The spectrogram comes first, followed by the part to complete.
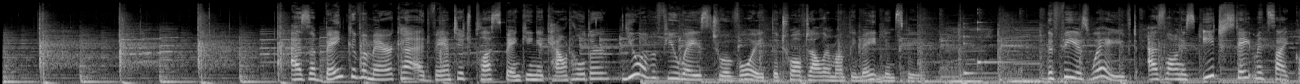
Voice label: Commercial Audio; Bank of America

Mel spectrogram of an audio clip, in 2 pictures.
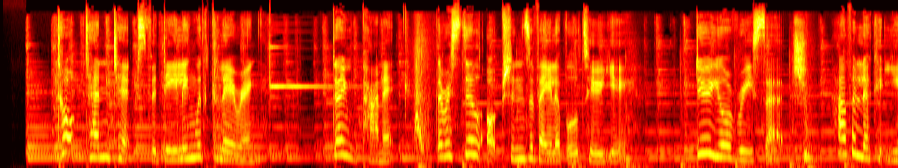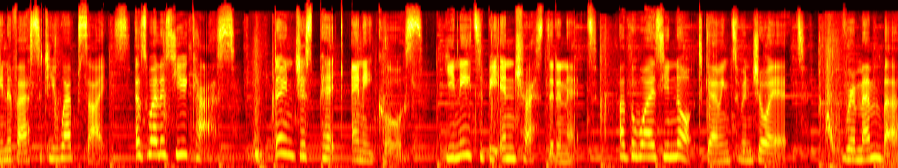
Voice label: montage narrative Female

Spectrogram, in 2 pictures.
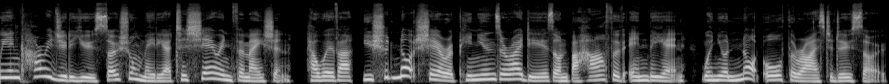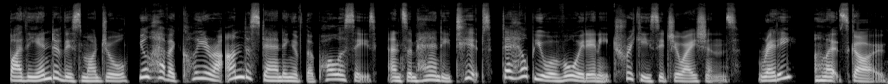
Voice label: Social Media Training; NBN

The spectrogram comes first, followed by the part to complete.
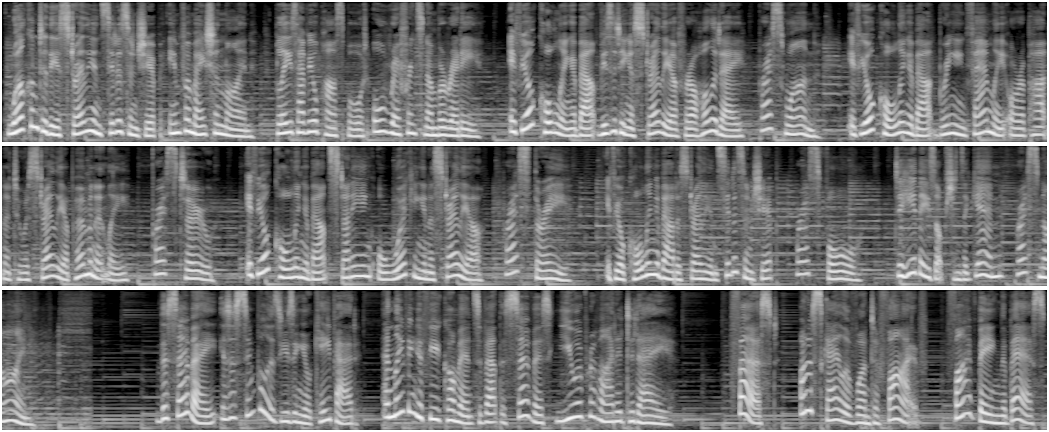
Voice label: telephony

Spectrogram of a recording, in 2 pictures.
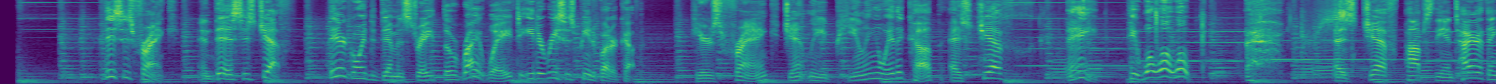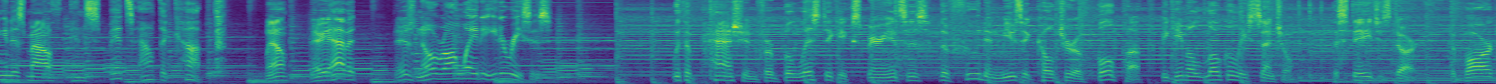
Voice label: explainer

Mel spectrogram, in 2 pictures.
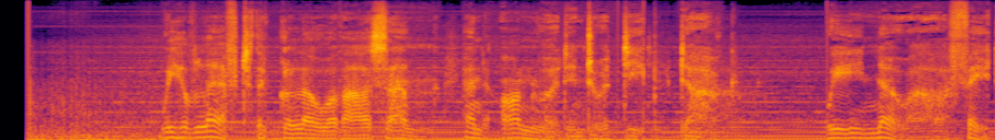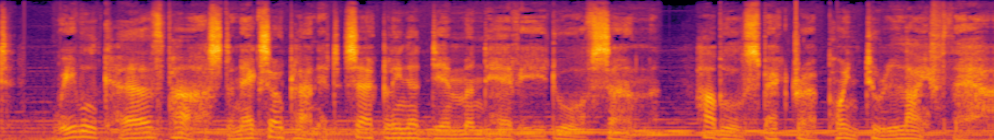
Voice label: SciFi Double; Ellison

